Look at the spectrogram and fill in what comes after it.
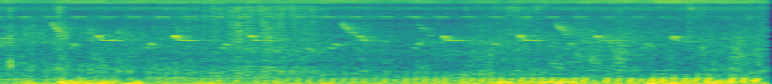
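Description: A bird calling over and over, a short falling chirp about twice a second, over a low uneven rumble.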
